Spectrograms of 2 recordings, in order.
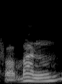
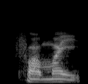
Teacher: Jadi nunnya dileburkan ke dalam huruf ya. Jadi bukannya harusnya faman, namun karena dia masuk kaidah, biguna maka dia menjadi famai.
